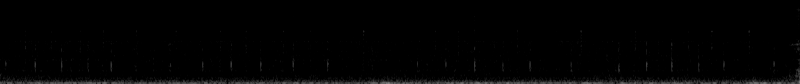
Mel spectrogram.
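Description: Faint light clicking, about three clicks a second, over a low steady hum.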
